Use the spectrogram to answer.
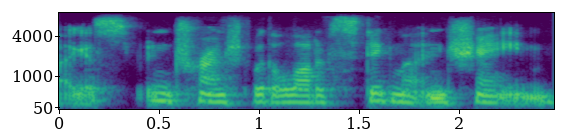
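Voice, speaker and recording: With an American accent, a woman talks at a fairly quick pace in an ordinary speaking voice, pitched fairly low. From United States. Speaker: medical doctor and startup founder. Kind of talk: podcast interview. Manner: conversational, with fillers.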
